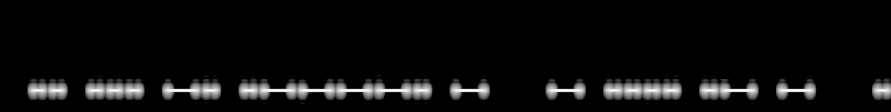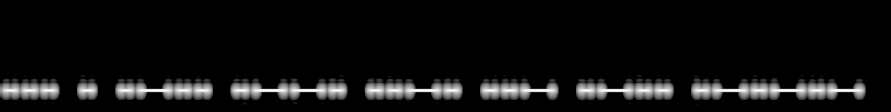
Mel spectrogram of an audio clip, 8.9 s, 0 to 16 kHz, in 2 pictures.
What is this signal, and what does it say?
Morse code, heard as a keyed tone, about 25 wpm, 600 Hz. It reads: ISN'T THAT HELPFUL.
